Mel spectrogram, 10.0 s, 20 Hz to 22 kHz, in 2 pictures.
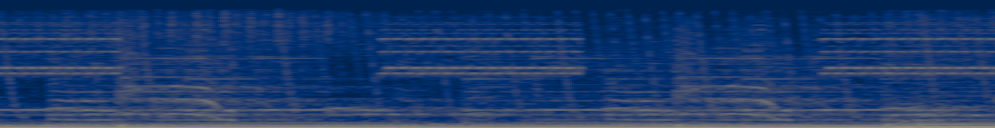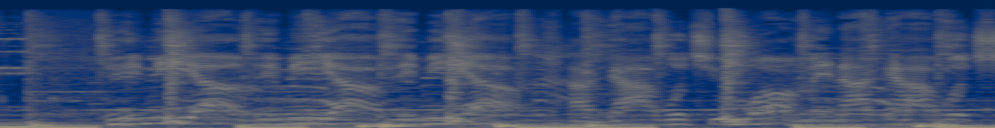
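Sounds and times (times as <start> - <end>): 
telephone ringing: 0.0 - 1.0, 1.9 - 3.1, 4.2 - 5.4
loud bass-heavy music beat: 0.0 - 9.9
speech: 7.1 - 9.9.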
